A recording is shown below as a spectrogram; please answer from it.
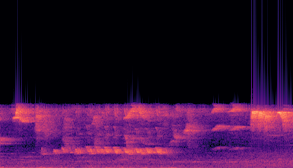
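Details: Orange-headed thrush song used as a lure to draw answers from other birds: thin high whistles and a run of slurred, warbled notes in the middle, ending with a sharp bright phrase.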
